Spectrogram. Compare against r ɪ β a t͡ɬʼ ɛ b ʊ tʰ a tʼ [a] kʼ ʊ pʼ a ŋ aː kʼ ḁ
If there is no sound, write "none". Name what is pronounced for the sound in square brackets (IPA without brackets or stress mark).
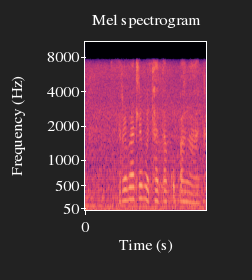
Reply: a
